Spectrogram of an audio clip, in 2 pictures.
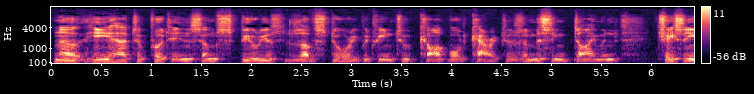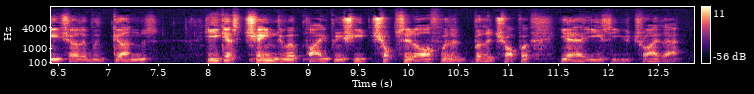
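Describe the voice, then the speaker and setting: An older man with a raspy voice delivering a grumpy, indignant, emphatic rant as an opinionated monologue. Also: on the low side, normal speed, sharp tone, poor audio. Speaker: opinionated film critic and host of his own show.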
